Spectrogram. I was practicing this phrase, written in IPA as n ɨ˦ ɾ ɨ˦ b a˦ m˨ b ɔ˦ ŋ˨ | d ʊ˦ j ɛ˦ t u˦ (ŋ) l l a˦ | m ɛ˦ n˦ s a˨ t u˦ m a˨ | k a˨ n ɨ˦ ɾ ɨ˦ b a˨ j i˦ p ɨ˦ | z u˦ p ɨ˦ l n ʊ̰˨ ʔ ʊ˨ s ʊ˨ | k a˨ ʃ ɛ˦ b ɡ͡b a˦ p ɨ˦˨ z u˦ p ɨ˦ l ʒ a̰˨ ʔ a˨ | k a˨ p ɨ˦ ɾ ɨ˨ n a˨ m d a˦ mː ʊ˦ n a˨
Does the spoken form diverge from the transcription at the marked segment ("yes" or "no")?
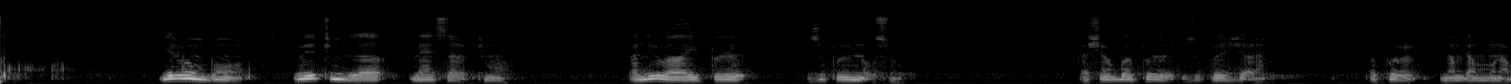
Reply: yes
